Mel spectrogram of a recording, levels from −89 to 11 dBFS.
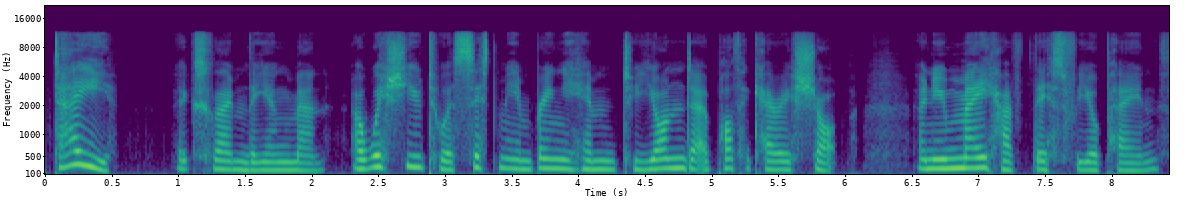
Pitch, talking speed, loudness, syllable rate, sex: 210 Hz, 185 wpm, -19 LUFS, 5.0 syllables/s, female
